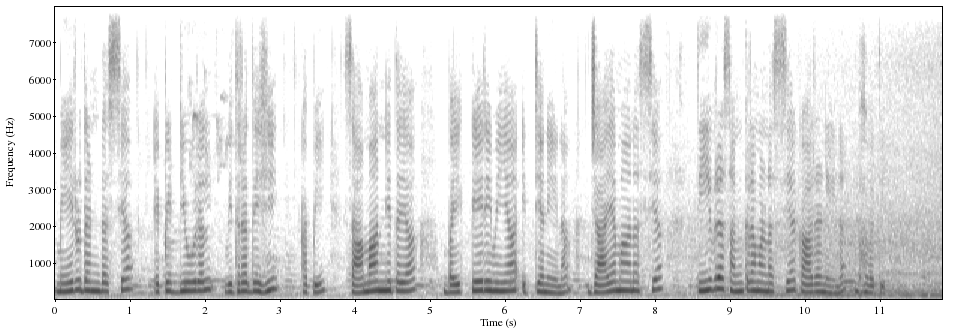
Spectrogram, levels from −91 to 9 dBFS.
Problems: none marked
